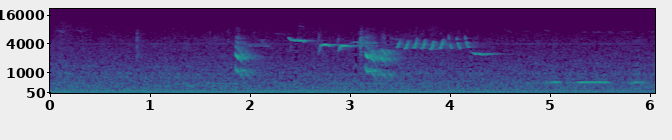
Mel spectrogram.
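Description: A songbird sings one short phrase about two seconds in: two sharp falling notes, clear whistled notes and a quick trill. A faint low steady hum runs underneath.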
